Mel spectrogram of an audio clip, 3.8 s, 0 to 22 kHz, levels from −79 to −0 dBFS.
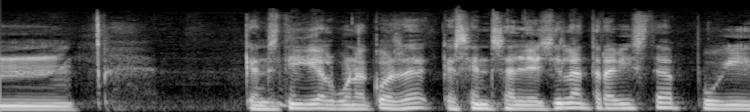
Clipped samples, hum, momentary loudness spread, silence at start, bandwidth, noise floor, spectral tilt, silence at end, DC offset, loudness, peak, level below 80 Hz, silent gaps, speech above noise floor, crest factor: under 0.1%; none; 8 LU; 0 s; 16 kHz; -45 dBFS; -4 dB/octave; 0 s; under 0.1%; -15 LUFS; 0 dBFS; -60 dBFS; none; 30 dB; 16 dB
